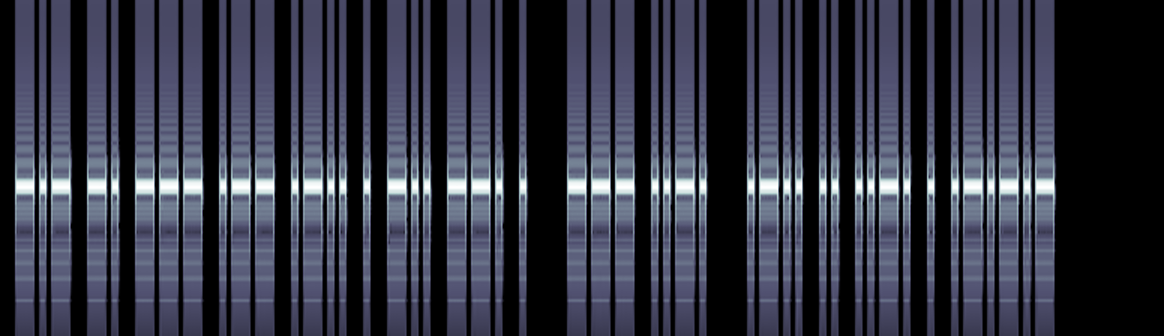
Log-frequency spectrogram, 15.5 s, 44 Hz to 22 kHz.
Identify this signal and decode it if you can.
Morse code, heard as a keyed tone, about 16 wpm, 700 Hz. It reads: KNOWLEDGE OF LIFE.
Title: Sentences from Top 1000 Words - Review Part 3 - 15wpm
